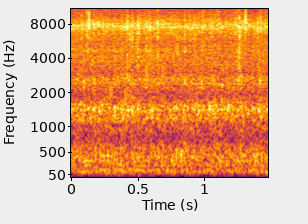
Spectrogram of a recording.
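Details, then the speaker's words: Cuisinart PerfecTemp CPK-17 cordless electric kettle, 1.7 L, boiling 0.75 L at about 3 minutes 10 seconds: steady rushing roar with low bubbling rumble, no rattles or squeals, shortly before beeping done around 3:25. Normal boiling. "now we got some boiling noise. Within a few seconds I'm sure it's going to beep here"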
